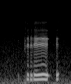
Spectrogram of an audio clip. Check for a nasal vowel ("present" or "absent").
absent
